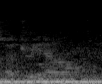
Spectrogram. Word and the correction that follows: Arduino: Arduino, whatever that's called.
